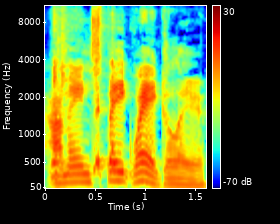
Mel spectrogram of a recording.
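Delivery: slow, hammed-up southern accent; worst southern accent. British guest mocking American hosts, worst southern accent. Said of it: "talk in my worst southern accent".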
